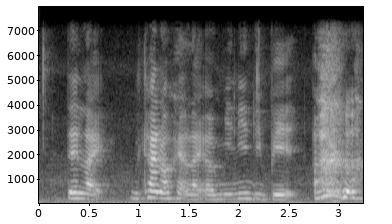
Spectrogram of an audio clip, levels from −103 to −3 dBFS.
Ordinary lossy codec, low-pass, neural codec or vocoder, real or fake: none; 7.2 kHz; none; real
